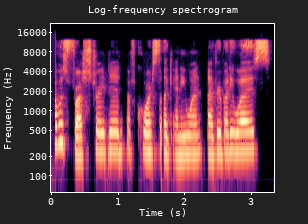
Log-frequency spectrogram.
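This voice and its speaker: A woman's voice: a little high, little pitch movement, normal speed, dark tone, no room sound. A young woman, a student, chatting casually in an interview. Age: young adult.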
